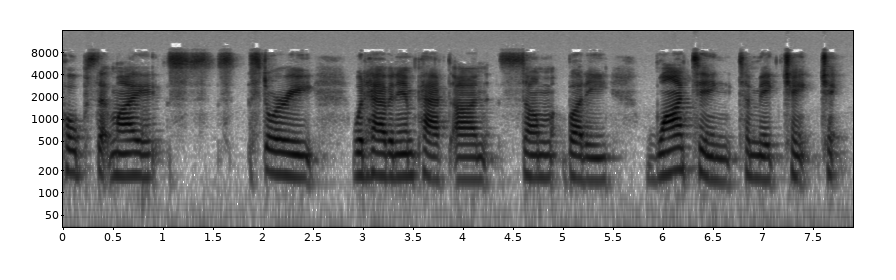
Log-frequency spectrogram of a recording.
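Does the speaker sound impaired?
Yes: stuttering; stuttering since childhood, onset around age five, covert into early 40s, hiding meant not talking; open about stuttering for about six years, considers self bivert; repetitions of whole words, part-words and phrases, Concerned, frequent um fillers; here repeated sounds, repeated words, blocks.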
